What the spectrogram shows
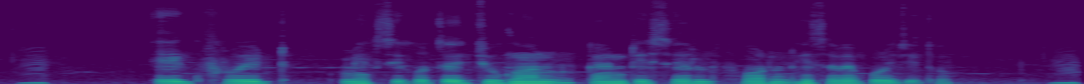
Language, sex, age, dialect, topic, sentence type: Bengali, male, 18-24, Western, agriculture, statement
